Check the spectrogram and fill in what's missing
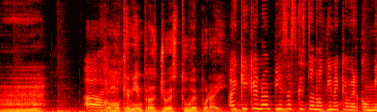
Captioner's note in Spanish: Gruñidos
